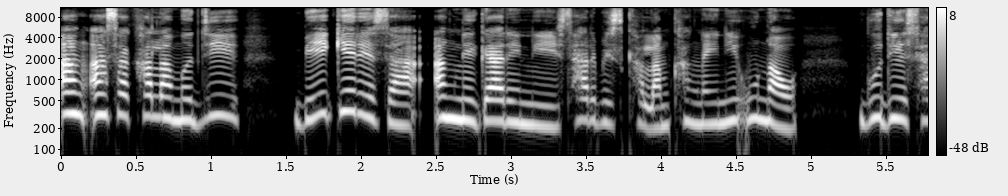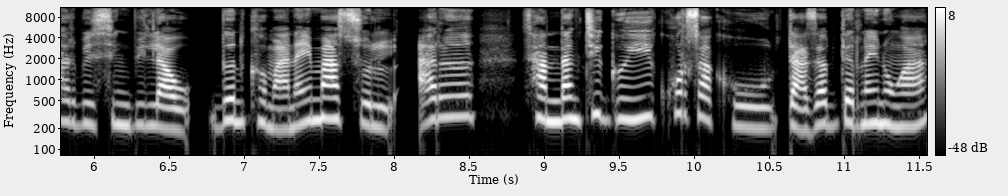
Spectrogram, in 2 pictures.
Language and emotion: Bodo, fearful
